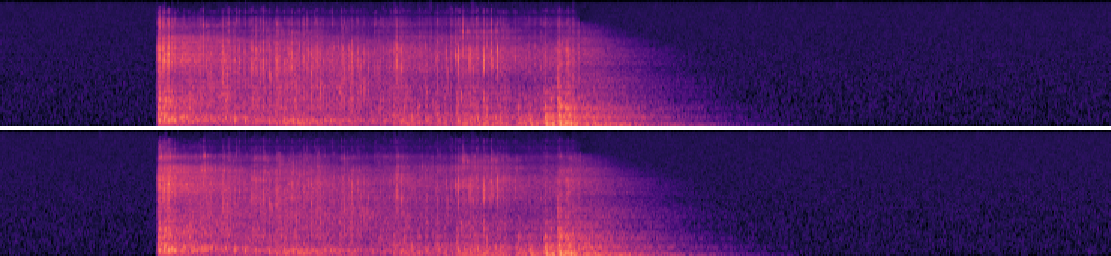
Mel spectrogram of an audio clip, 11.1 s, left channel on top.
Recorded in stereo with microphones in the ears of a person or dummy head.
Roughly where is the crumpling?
Centre.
